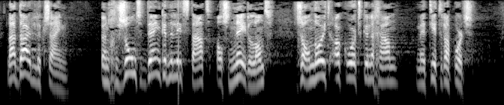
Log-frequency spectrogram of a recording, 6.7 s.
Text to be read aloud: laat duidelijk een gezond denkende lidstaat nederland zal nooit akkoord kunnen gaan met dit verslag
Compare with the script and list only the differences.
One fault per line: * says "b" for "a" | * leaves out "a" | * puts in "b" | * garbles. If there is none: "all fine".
* puts in "zijn"
* puts in "als"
